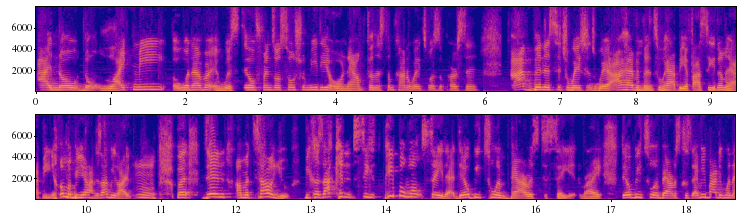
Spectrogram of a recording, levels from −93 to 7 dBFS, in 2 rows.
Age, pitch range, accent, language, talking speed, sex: 20-39, 190-260 Hz, American, English, 250 wpm, female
